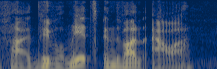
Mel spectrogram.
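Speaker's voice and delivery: low put-on old man voice with Russian accent. Telling a story, the speaker voices an old man on the phone, Russian accent. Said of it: "I don't know why I made him Russian".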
